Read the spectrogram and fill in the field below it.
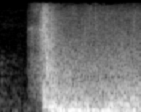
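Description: A thunderstorm roars over a stormy sea, swelling quickly out of silence into a loud, continuous rumble of wind and crashing water, with no voices present.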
